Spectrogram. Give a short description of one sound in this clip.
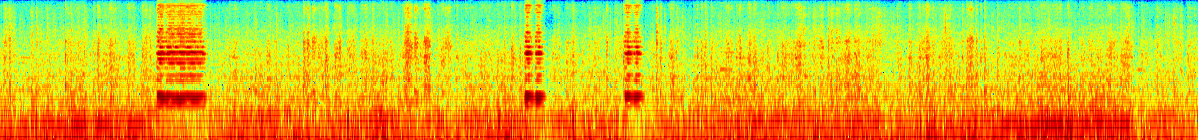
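A bus engine rumbles steadily while driving along a road.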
